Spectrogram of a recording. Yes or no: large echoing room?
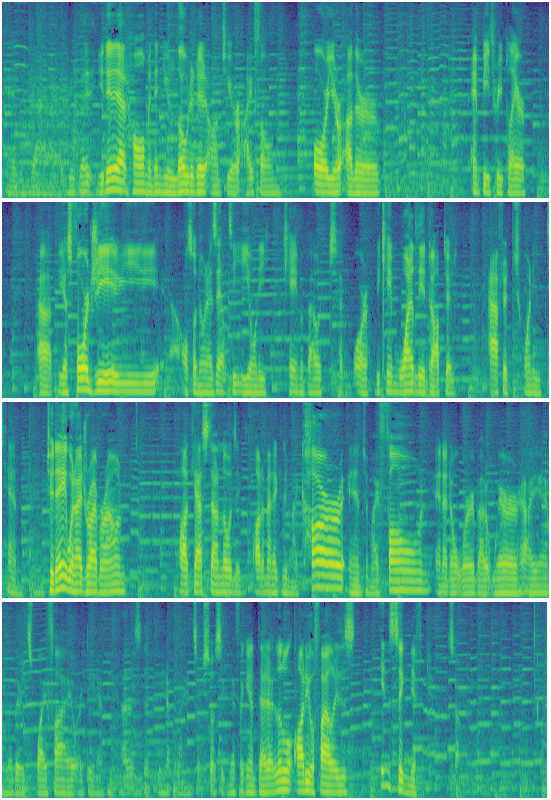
no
